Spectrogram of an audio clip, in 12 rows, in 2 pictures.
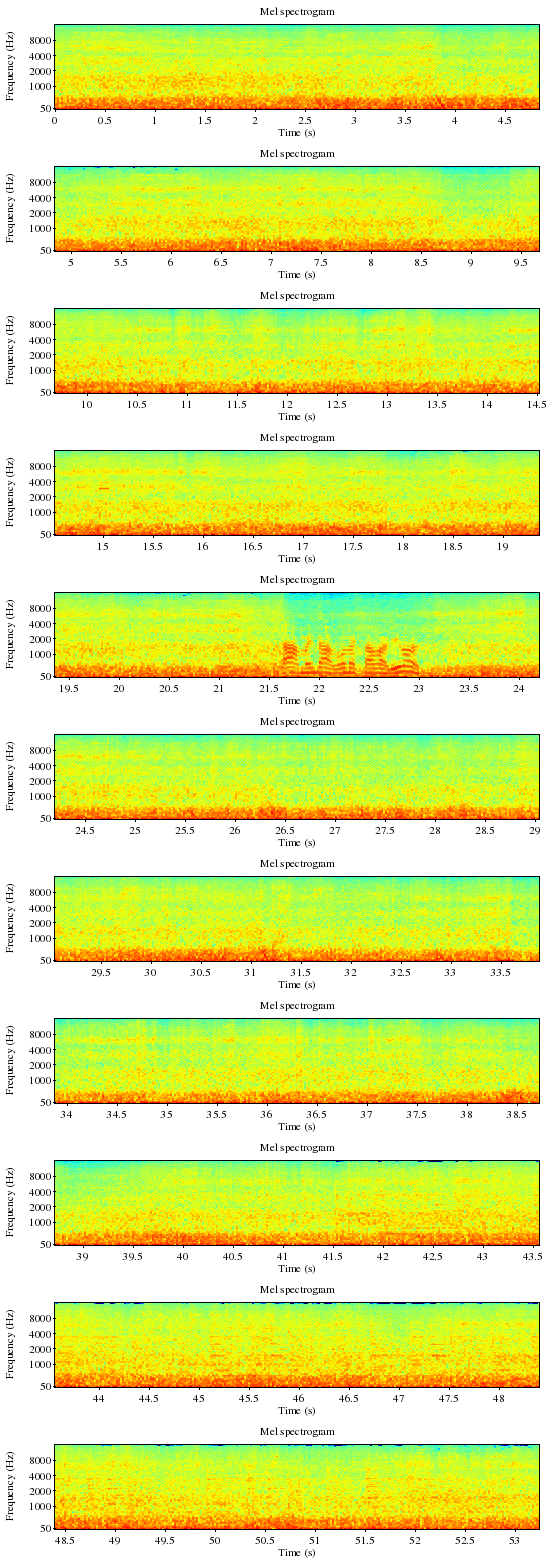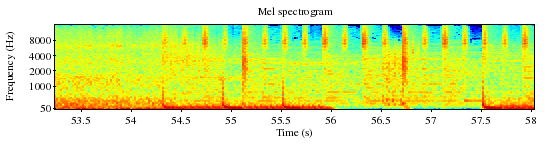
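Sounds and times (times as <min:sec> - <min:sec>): wind rush over microphone: 0:00.0 - 0:54.5
motorcycle engine: 0:00.0 - 0:58.0
road noise: 0:00.0 - 0:58.0.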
